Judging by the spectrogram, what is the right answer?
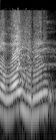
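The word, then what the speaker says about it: غير: Kemudian ghairil ingat gho tebal gho gho tapi enggak ngorok. Kalau ngoro kan cendung ke ko ini enggak ggak boleh juga jadi ggak ada tapi gho gho gho ghairil ghairil yanya ringan lembut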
